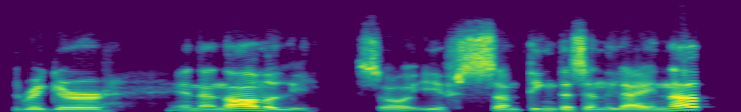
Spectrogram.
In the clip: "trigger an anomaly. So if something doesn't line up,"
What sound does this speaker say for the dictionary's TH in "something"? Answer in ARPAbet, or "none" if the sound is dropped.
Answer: T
